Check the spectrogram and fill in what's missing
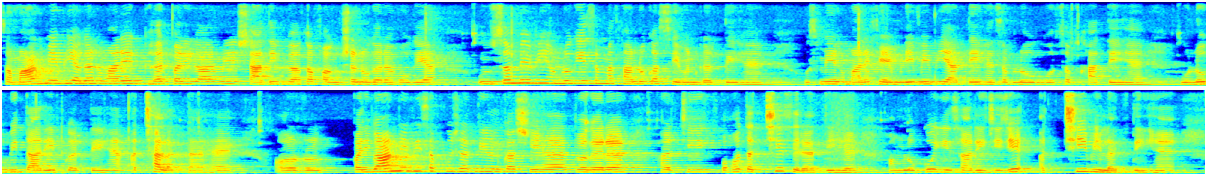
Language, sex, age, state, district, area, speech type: Hindi, female, 30-45, Uttar Pradesh, Bhadohi, urban, spontaneous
